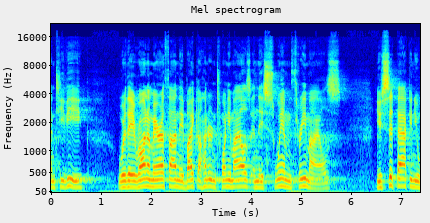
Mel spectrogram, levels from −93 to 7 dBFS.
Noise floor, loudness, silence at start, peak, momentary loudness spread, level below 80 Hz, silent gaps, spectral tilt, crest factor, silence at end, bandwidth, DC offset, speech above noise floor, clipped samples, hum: -49 dBFS; -19 LUFS; 0 s; -2 dBFS; 12 LU; -54 dBFS; none; -4 dB/octave; 18 dB; 0 s; 18.5 kHz; under 0.1%; 29 dB; under 0.1%; none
